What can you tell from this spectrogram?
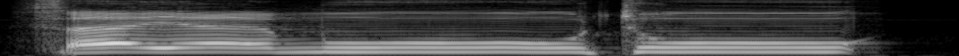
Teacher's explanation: You need to stretch, insha'Allah ta'ala. This is called mad al-asli.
